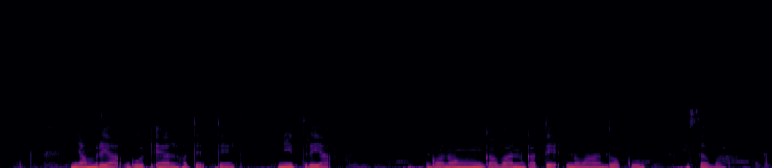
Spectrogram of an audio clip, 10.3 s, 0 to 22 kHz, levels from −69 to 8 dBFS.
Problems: none marked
